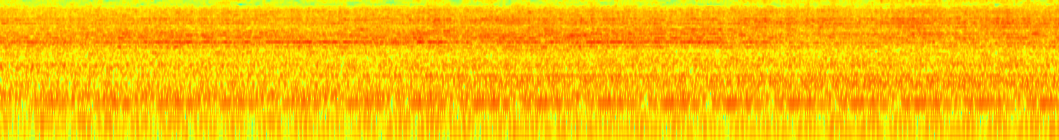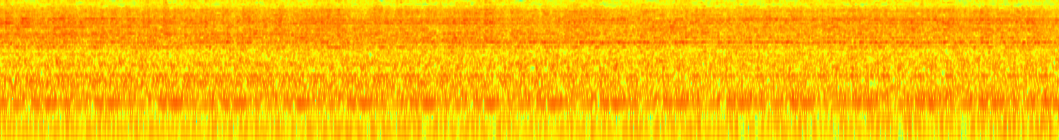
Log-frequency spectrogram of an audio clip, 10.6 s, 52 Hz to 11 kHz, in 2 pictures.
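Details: 2017 Porsche Cayenne 3.0L V6 diesel idling under a rough metallic grinding, seeming to come from underneath, somewhere between the engine and the gearbox.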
